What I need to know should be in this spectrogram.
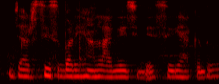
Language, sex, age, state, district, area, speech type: Maithili, female, 18-30, Bihar, Saharsa, rural, spontaneous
